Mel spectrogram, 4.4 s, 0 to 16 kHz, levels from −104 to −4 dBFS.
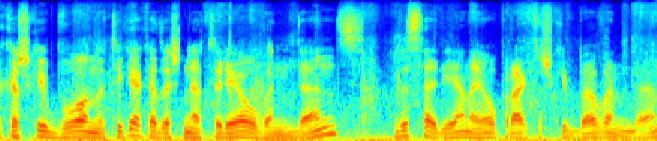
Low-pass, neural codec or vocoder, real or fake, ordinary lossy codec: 14.4 kHz; vocoder, 44.1 kHz, 128 mel bands every 256 samples, BigVGAN v2; fake; Opus, 64 kbps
